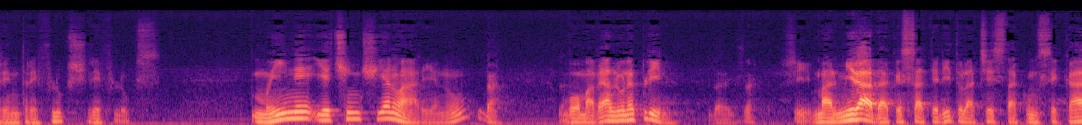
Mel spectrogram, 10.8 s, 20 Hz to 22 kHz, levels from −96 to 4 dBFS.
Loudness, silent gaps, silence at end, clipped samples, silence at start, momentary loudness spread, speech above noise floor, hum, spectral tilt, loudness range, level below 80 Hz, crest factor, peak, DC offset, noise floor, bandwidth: -20 LUFS; none; 0 s; under 0.1%; 0 s; 22 LU; 28 dB; none; -7 dB/octave; 5 LU; -40 dBFS; 20 dB; 0 dBFS; under 0.1%; -48 dBFS; 16 kHz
